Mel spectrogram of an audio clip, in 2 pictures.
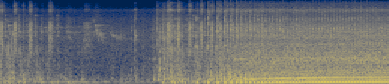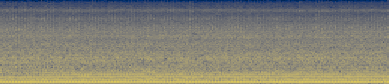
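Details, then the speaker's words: Engine after sitting an hour to cool, with the choke closed automatically: rough pulls, then it catches and settles to a steady run, needing two or three pulls. A carb clean is suspected, possibly the valves. "looks like it may just need a carb clean because the primer circuit takes two or three pulls to start could also be the valves you know what i mean but uh it starts after two or three pulls"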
